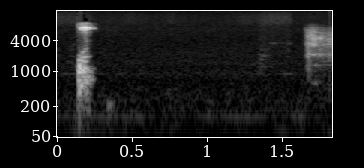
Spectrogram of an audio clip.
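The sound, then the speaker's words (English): One short, sharp sneeze bursts out of near silence, followed by a faint catch and a quiet pause. Another brief burst of sound comes at the very end. “Bless you, though. He's sneezing, dude. He's sneezing.”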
